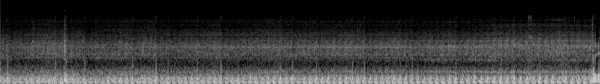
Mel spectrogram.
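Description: Kawasaki Ninja 250R's parallel-twin engine with its stock exhaust, running steadily as the motorcycle is ridden along.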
